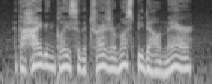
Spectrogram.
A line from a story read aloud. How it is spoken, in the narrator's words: blurted out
